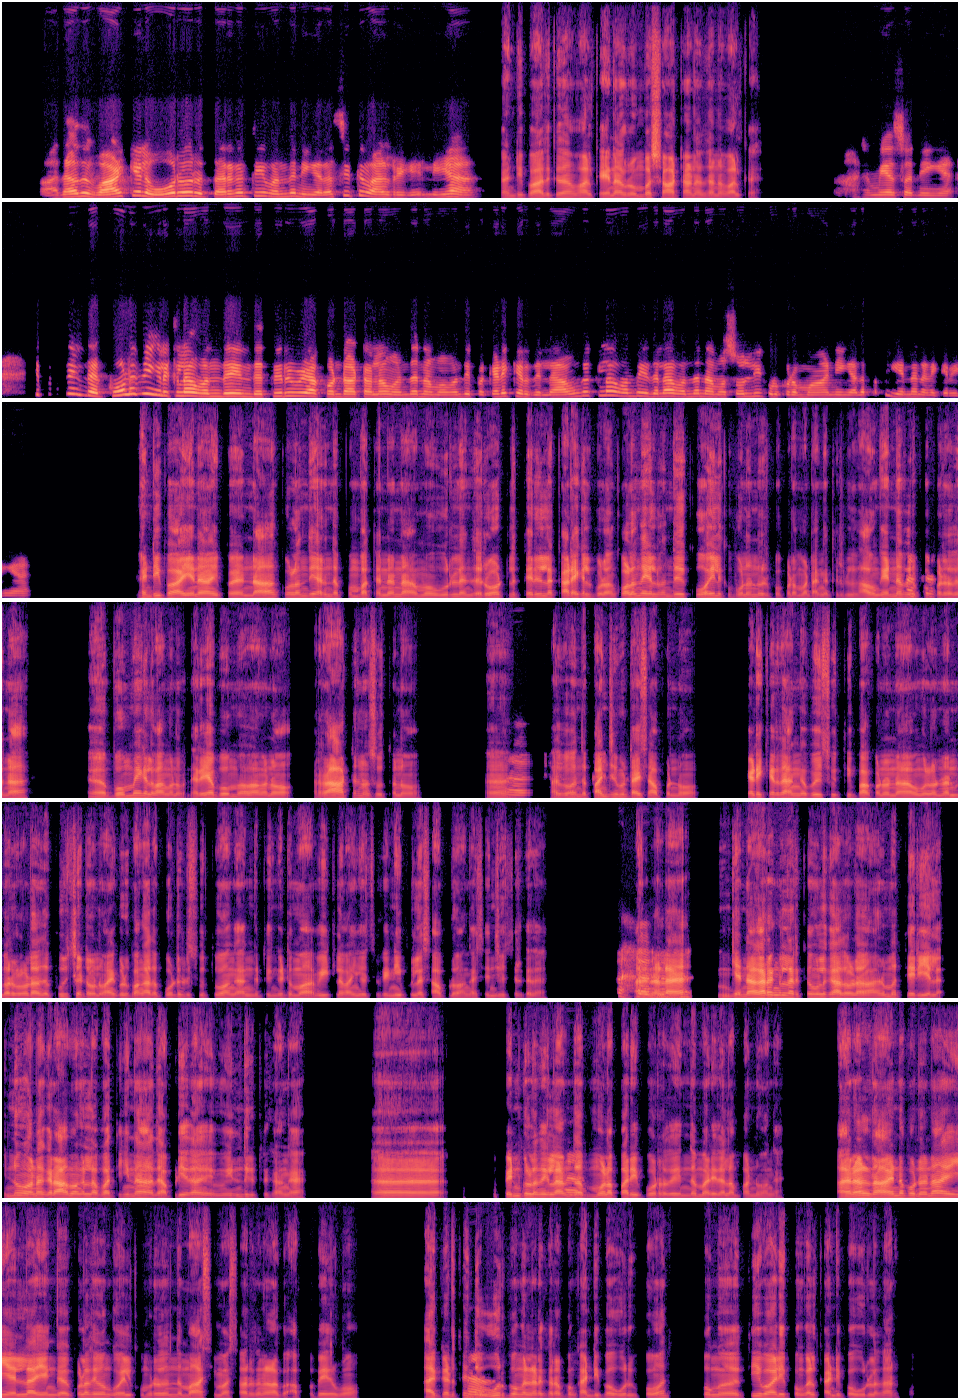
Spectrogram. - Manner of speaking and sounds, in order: "ஓவ்வொரு" said as "ஓரொரு"; in English: "ஷார்ட்"; breath; "இருந்தப்ப" said as "இருந்தப்பம்"; unintelligible speech; laugh; unintelligible speech; laugh; drawn out: "அ"
- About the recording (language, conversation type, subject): Tamil, podcast, வெவ்வேறு திருவிழாக்களை கொண்டாடுவது எப்படி இருக்கிறது?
